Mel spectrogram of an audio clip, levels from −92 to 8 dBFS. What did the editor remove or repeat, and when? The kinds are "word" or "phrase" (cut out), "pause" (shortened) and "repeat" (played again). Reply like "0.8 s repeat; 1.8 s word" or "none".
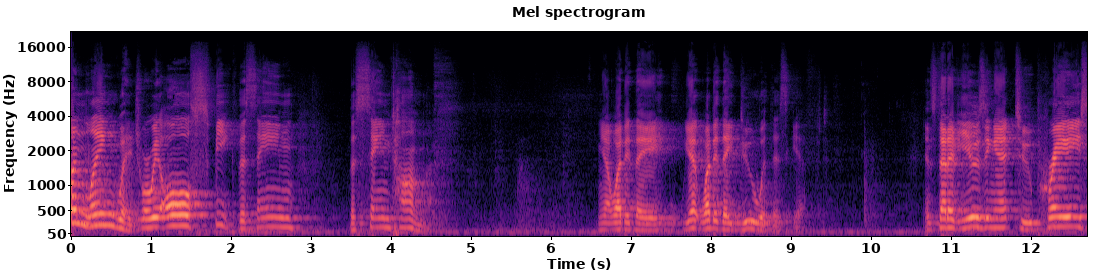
none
